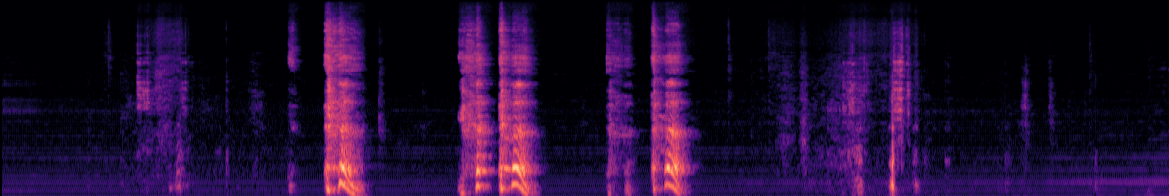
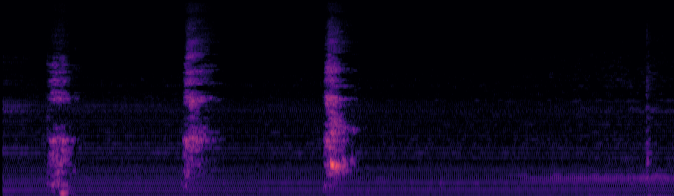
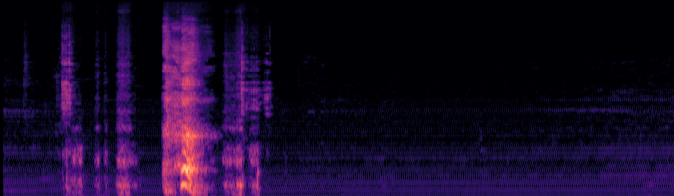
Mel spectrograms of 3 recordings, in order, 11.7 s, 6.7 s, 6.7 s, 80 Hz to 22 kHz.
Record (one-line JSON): {"three_cough_length": "11.7 s", "three_cough_amplitude": 23009, "three_cough_signal_mean_std_ratio": 0.22, "exhalation_length": "6.7 s", "exhalation_amplitude": 1572, "exhalation_signal_mean_std_ratio": 0.26, "cough_length": "6.7 s", "cough_amplitude": 24799, "cough_signal_mean_std_ratio": 0.16, "survey_phase": "beta (2021-08-13 to 2022-03-07)", "age": "65+", "gender": "Male", "wearing_mask": "No", "symptom_runny_or_blocked_nose": true, "symptom_diarrhoea": true, "smoker_status": "Never smoked", "respiratory_condition_asthma": false, "respiratory_condition_other": false, "recruitment_source": "REACT", "submission_delay": "1 day", "covid_test_result": "Negative", "covid_test_method": "RT-qPCR", "influenza_a_test_result": "Negative", "influenza_b_test_result": "Negative"}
